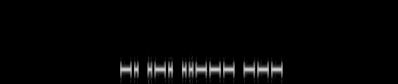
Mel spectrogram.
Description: Morse code, heard as a keyed tone, about 36 wpm, 700 Hz. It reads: NR2O
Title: USA Call Signs - 4 Characters - 2x Character Spacing - 35wpm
